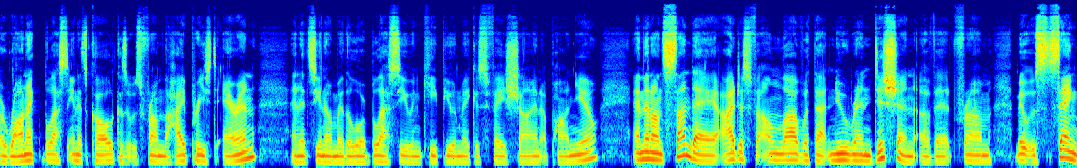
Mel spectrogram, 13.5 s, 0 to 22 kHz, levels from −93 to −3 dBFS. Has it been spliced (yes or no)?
no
